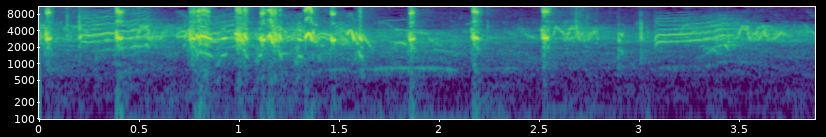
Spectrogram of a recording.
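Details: Wild osprey calling at its nest as a headless fish arrives on a July 2018 evening, 7:55 PM: a dense burst of shrill, high chirps that thins to a few spaced whistles and a trailing, slurred cry.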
